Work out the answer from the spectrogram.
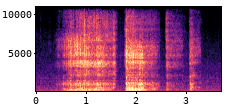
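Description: Two or three noisy, hissing bursts with a snorting quality, fitting sneezes followed by nose blowing.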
